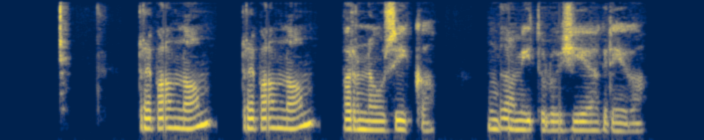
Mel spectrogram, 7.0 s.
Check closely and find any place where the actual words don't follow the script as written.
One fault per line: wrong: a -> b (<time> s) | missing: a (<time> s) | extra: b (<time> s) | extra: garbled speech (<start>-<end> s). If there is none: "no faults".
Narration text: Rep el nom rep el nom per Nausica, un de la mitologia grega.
no faults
